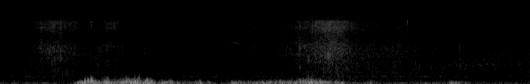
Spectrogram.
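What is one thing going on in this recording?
Wind gusts and rumbles outdoors.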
